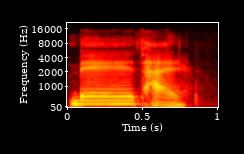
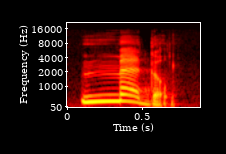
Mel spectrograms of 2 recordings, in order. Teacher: But in English, the stress goes on E, and there's no stress for A.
